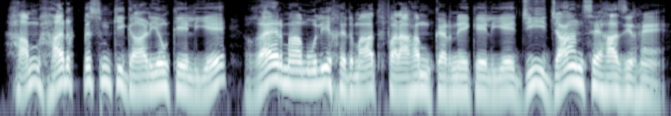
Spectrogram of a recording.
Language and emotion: Urdu, happy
